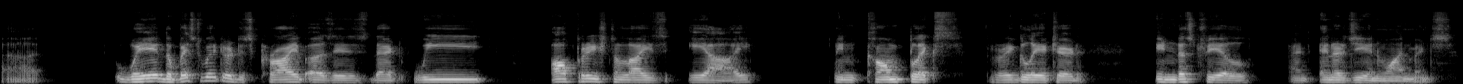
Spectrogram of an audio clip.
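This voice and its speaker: Male founder guest, lower voice, measured, frequent ums, interview talk. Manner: measured, many ums and uhs. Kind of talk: conversational interview.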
